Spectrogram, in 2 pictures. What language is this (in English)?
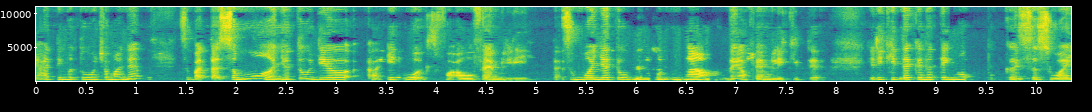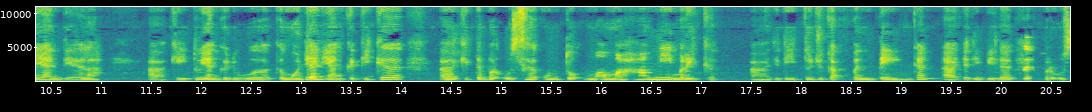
Malay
